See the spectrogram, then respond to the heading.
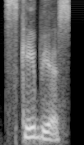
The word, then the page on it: scabious: Indian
